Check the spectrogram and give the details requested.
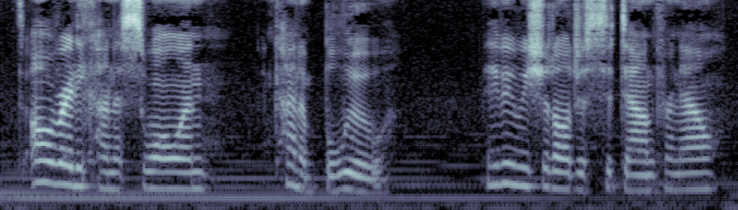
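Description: A woman's voice: mid-range voice, moderate pace, over music, natural voice. A woman playing an anxious, bossy young summer nanny in a fiction podcast, quippy yet hesitant. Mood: uneasy.

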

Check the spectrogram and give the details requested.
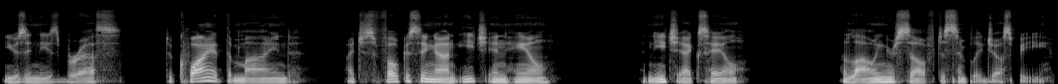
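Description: A middle-aged man leading a guided meditation in a gentle, deliberate manner with long pauses. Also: deep voice, creaky, dry recording, clean studio sound.

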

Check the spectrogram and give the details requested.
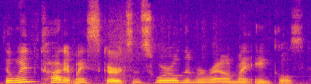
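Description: A woman reading a novel aloud as a narrator, with a measured delivery. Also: medium pitch, low-quality recording. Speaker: audiobook reader. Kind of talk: scripted story narration.

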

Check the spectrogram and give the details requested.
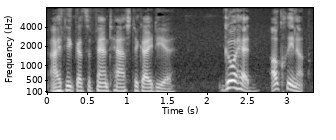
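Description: Fiction podcast mentor: easygoing, supportive male therapist, average pitch, earnest scripted read. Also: sing-song, a little fast, a bit bright, no room sound. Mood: amiable. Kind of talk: audio drama acting and scripted appeal to listeners.

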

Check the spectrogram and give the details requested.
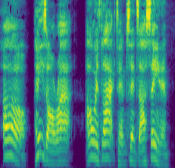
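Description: A woman's voice: fairly low pitch, lively intonation, unhurried, dry recording, clean studio sound, pitched above the performer's own voice. A woman voicing a boastful, cussing old grandfather with a folksy rural drawl. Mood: rowdy.

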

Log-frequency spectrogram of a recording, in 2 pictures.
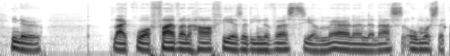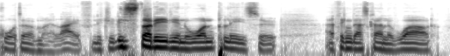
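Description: A man's voice: on the low side, dry recording, clean studio sound. A young man from Nigeria in his twenties, chatting casually about himself with lots of fillers. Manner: relaxed, rambling with many fillers.

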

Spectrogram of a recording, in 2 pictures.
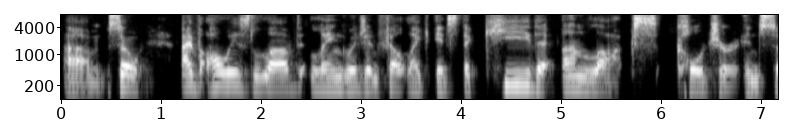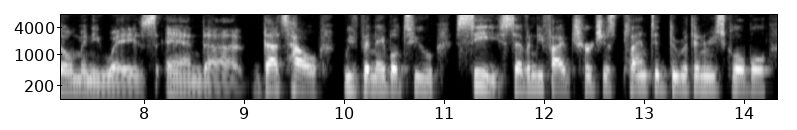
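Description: A man's voice: on the high side, takes it slowly, no room sound. An American man speaking earnestly and articulately, telling stories in a conversational interview with touches of preaching. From United States (Arizona). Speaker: guest, missionary organization founder.

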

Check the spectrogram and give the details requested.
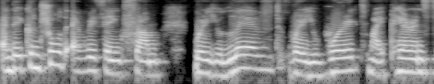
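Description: A woman's voice: deep voice, rough recording. A woman from Romania giving an earnest faith testimony as an interview guest. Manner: earnest, steady storytelling.

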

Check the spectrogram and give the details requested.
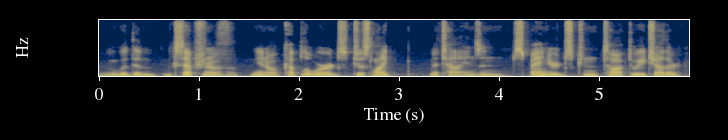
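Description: A middle-aged man from the United States, telling stories in an unhurried, thoughtful way and pausing to find his words. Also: lowish voice, creaky, no echo. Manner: unhurried, thoughtful, often pauses to search for words. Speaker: interview guest. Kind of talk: relaxed conversational storytelling.

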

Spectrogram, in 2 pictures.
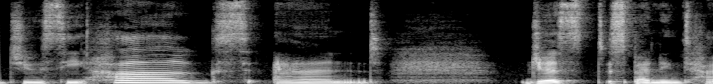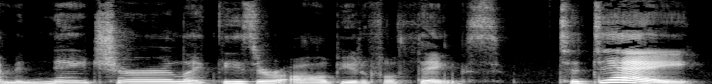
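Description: An enthusiastic woman coach talks through her own podcast episode, her voice roughened slightly by a cold. Her pitch swings widely as she chats, casual and encouraging. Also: darkish tone. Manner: upbeat, enthusiastic, conversational. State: has a cold, slightly gravelly. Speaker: podcast host and life coach. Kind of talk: solo podcast monologue.

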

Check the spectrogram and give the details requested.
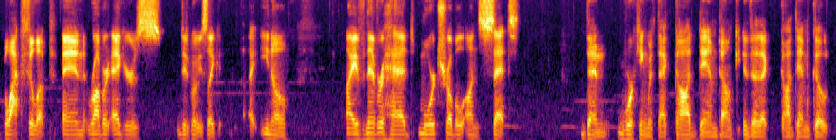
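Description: A man's voice: low voice, steady tone. A man talking casually and explaining folklore as a podcast co-host, often stumbling and repeating words as he goes. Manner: halting, with repeated words and stutters. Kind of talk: casual explanatory discussion of folktales.

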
